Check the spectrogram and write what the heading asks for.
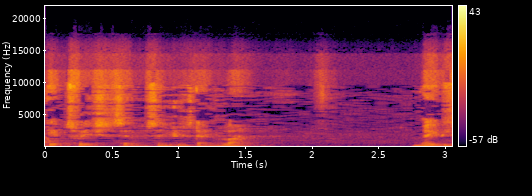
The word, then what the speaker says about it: Ipswich: that's called this hip is quick it which eventually becomes pronounced Ipswich so messengers don't learn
